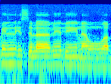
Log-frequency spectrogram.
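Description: A man's voice chanting an Arabic phrase in a drawn-out, melodic style, with long held notes that slide between pitches.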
